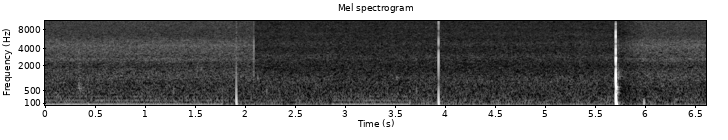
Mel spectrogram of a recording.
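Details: Pioneer class-D car amplifier, GM-D9601 1200 W mono on subwoofers, gains at normal: steady background hiss from speakers with sharp pops as the amp switches on and off; cause not identified.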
